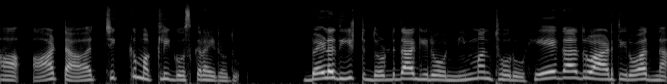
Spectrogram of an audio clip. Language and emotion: Kannada, disgusted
